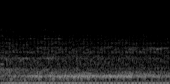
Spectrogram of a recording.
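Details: VW T5 Transporter diesel after replacing the faulty BCM with a secondhand unit: steady, even idle with a low smooth rumble, no misses, knocks or hunting; engine running normally, lights and indicators behaving.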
